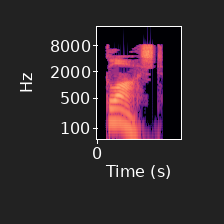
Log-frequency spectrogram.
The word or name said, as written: glossed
